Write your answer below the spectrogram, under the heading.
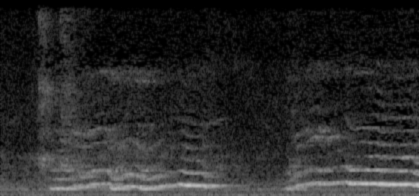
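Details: Retriever kept as a comfort dog, singing spontaneously: a wavering, wobbling howl that slides and dips, a brief pause, then a second howl rising sharply and holding a higher, steady tone.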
